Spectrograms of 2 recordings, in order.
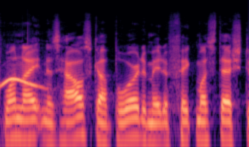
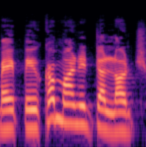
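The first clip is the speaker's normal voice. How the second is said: higher-pitched put-on Indian accent; 6 semitones higher than usual. Imitating a lunch truck driver calling people to lunch: Indian lunch truck driver accent. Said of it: "That's my Indian, uh, lunch truck driver".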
